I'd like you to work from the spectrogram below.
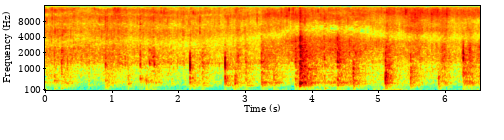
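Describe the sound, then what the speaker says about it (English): Paneer pepper fry sizzling in a non-stick pot, a steady frying crackle broken by repeated scraping stir strokes and a few sharper clicks of the spoon, close by and moderately loud. "Okay, getting fried now"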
